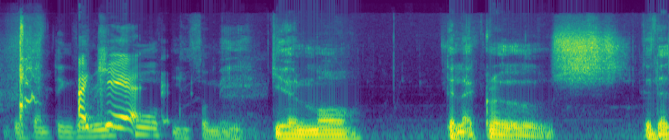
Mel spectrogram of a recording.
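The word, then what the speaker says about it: Guillermo de la Cruz: GMO deacros.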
